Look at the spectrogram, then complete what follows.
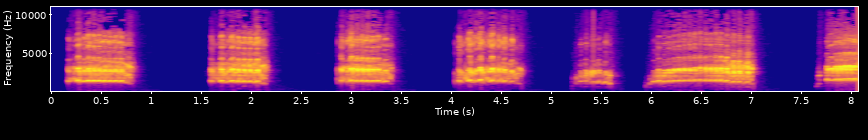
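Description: Raccoon calling: a run of about seven high, wavering calls, roughly one a second, each under a second long, the last two drawn out longer.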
